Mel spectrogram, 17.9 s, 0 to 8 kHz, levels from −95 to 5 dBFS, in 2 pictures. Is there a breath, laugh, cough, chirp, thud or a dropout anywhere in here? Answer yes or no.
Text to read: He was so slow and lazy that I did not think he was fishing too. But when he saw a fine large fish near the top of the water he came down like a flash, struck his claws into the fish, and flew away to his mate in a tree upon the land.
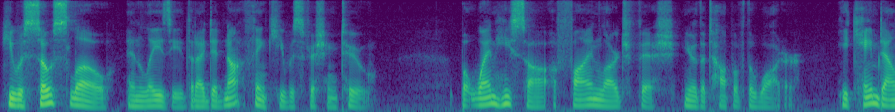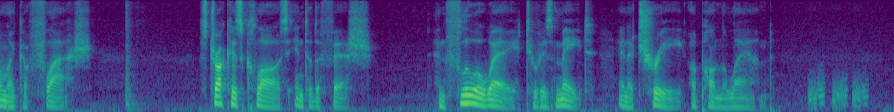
yes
